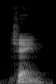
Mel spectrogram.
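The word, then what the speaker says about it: Chayne: It's spelled C H A Y N E. Correct. Yeah. Right. Yeah. Chain.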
